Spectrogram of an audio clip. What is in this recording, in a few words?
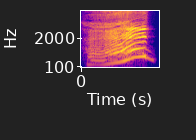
attack, jp; esta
